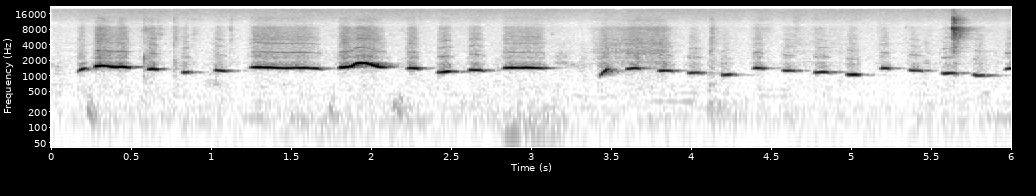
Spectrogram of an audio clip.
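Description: A cheerful whistled melody carried by a single clear whistler, with bouncy, clipped notes in a steady rhythm and a few sliding pitches, close and fairly loud with no voices.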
